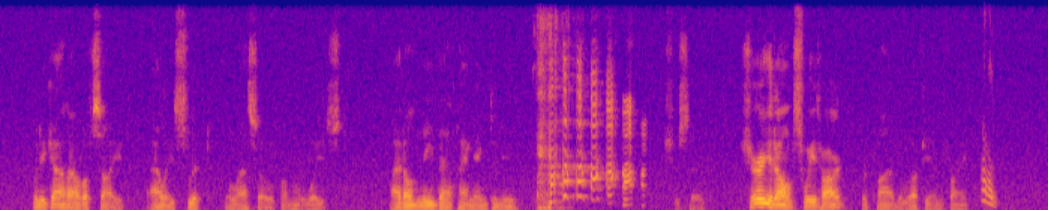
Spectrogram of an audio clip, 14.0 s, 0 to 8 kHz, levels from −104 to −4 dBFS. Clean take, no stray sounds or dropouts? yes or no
no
